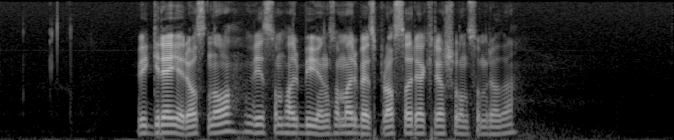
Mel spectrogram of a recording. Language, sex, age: Norwegian, male, 26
